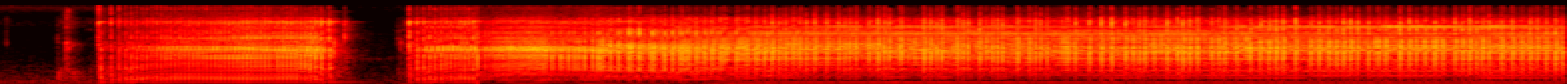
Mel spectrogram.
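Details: Cox model diesel mini generator after re-priming and lowering compression: a few sputters and a brief stall, then it catches and settles into a steady, even high-pitched buzz; clean start and smooth run, though owner notes flywheel out of balance.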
